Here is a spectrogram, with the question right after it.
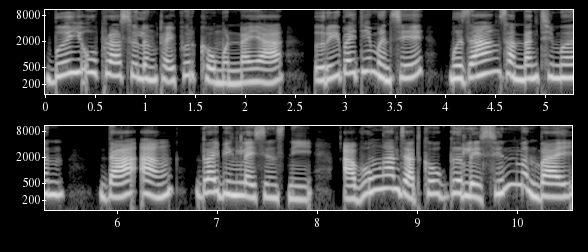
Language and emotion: Bodo, happy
